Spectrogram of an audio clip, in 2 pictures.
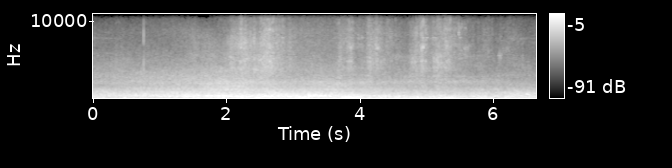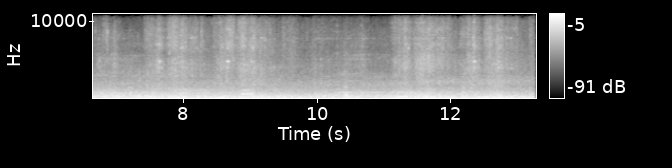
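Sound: train passing on rails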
